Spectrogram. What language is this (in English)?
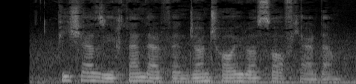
Persian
